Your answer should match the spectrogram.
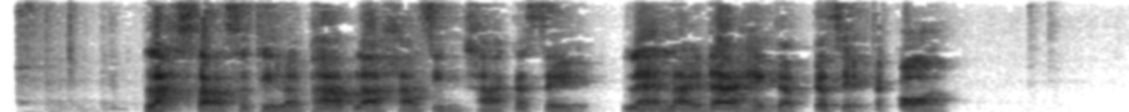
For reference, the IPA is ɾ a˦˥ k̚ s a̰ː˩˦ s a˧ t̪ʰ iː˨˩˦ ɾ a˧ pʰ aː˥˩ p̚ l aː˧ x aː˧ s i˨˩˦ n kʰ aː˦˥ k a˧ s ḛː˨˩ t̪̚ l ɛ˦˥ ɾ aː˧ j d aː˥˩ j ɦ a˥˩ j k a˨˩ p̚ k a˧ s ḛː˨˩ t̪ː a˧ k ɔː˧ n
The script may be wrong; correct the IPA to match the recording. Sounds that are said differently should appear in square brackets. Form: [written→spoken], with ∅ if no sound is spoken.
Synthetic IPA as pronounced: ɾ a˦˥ k̚ s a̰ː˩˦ s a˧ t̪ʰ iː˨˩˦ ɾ a˧ pʰ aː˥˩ p̚ [l→ɾ] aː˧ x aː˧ s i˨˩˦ n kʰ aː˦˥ k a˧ s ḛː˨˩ t̪̚ l ɛ˦˥ ɾ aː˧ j d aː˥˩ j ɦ a˥˩ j k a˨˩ p̚ k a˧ s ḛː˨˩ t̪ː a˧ k ɔː˧ n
